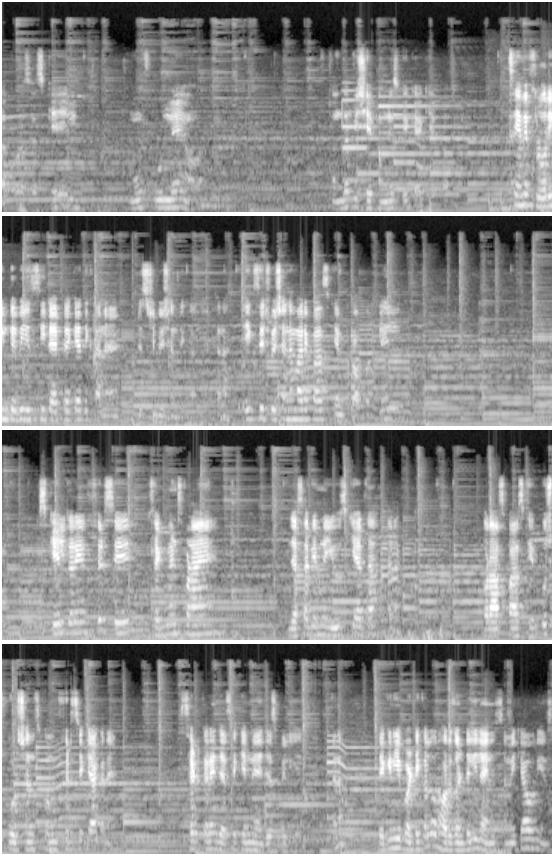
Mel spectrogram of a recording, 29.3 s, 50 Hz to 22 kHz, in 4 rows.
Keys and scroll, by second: 1.7 w, 13.5 r.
